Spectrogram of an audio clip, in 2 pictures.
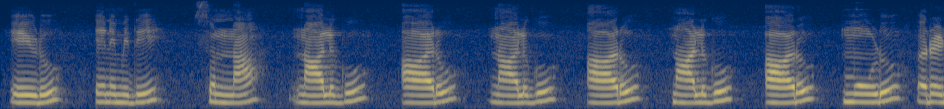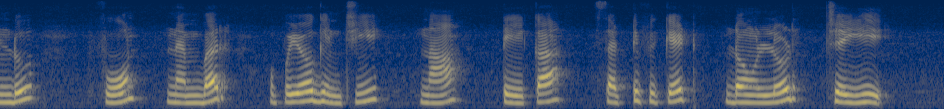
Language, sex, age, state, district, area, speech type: Telugu, female, 30-45, Andhra Pradesh, East Godavari, rural, read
